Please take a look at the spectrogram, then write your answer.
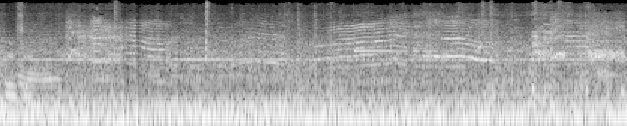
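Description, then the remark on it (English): A newborn baby cries at birth aboard an Orlando-bound plane, in thin, wavering wails that rise and fall in pitch, repeating over a loud, steady engine-like drone that fills the background. “She hears it start crying as it's born.”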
